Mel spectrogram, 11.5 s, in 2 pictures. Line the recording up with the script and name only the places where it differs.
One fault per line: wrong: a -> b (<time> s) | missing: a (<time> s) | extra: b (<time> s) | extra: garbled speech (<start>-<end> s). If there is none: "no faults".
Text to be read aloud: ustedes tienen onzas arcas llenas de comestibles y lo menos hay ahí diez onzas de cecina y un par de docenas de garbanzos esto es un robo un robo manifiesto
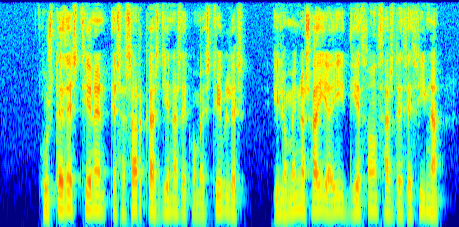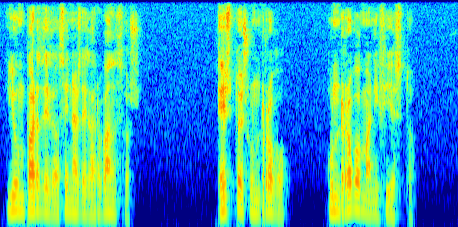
wrong: onzas -> esas (1.4 s)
